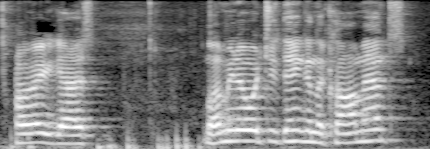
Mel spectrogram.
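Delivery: talking with mouth full. A cooking video host wraps up, talking with mouth full. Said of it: "I have my mouth full".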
